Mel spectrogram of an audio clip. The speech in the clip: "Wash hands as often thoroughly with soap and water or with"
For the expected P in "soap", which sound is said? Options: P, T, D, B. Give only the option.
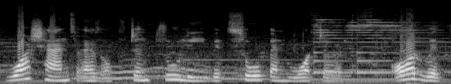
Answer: P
